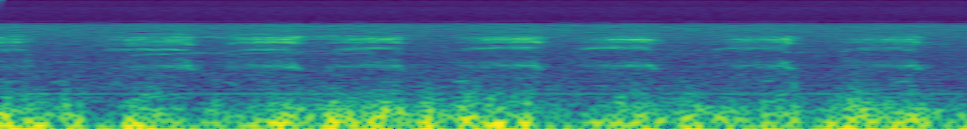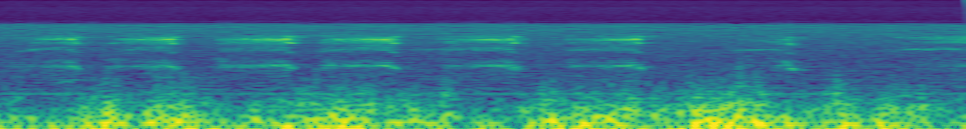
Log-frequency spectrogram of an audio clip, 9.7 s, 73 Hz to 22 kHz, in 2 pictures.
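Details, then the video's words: Saker falcon at a nest in Hungary during a feeding on 17 May 2017 at 21:03. Harsh, harmonic calls repeat about twice a second for roughly nine seconds over constant low rumbling noise. "Saker Falcon Hungary 2017 05 17 Feeding 21h03m"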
